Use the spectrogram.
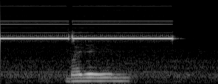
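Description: Buzzer on a student sensor project beeps as someone approaches: a steady, loud high-pitched tone runs for about a second and a half, while a voice briefly speaks over the first part before the buzzer cuts off.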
